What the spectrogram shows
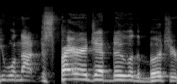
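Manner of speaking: mock half-shouted defiance. Recalling a grown man upset about wrestling, imitating someone yelling. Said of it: "I was him yelling".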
